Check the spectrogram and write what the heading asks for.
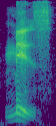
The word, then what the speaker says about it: Ms: so mrs is pronounced missus and that's for a married woman and then finally we've MS which we pronounce Miz okay it's pronounced like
